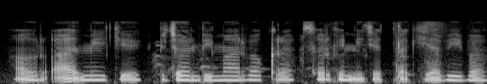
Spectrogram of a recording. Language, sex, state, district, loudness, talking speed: Bhojpuri, female, Uttar Pradesh, Gorakhpur, -17 LUFS, 160 wpm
